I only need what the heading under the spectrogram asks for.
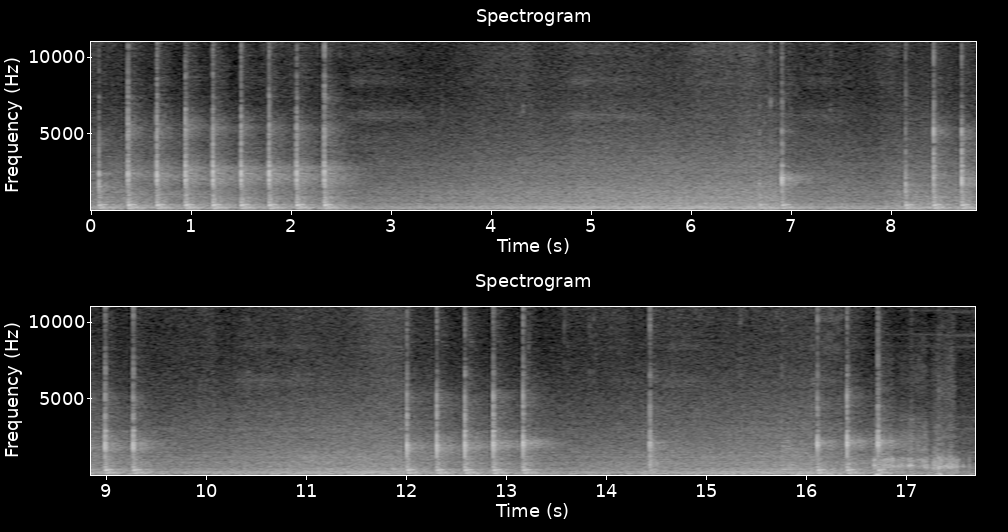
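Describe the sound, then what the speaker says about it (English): Driveshaft keyway on an MG ZS being hammered with metal-on-metal blows in three quick rhythmic bursts of about eight strikes each, loud and close, with a few stray single knocks between bursts and no talking. "And the very last little job is to hammer this keyway."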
